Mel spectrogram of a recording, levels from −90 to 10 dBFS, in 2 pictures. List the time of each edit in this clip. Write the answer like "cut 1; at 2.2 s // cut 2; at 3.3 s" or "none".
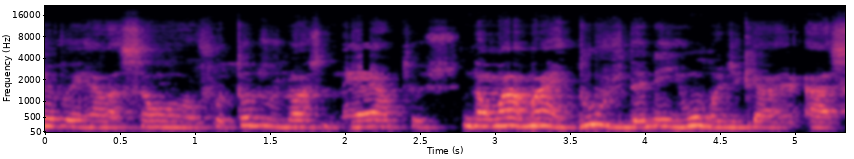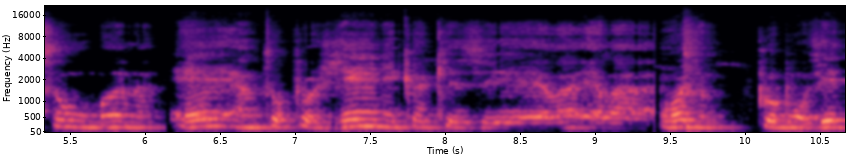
cut 1; at 9.3 s

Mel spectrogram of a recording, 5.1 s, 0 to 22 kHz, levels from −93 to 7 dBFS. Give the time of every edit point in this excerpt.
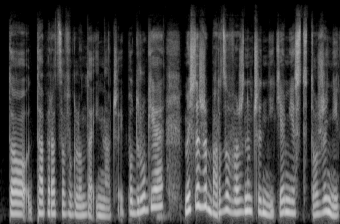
none

